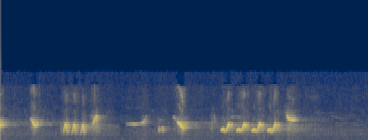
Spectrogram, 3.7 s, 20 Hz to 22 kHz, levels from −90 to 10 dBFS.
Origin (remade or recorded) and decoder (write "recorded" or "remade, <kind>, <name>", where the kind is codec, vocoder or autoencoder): recorded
